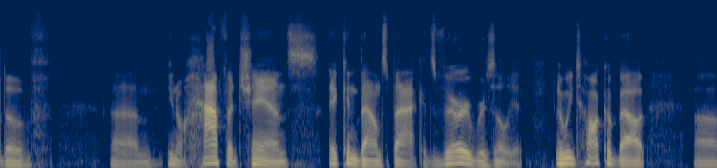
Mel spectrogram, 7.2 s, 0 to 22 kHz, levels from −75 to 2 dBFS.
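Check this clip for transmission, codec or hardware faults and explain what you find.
Two transmission faults are audible.

Short concealed packet loss runs from 1.55 to 1.67 s, just before "you know half a". Three 20 ms gaps were filled by extending the preceding sound. It smears briefly.

A lost packet rebuilt from error correction sits at 5.01 to 5.11 s, before "and we talk". A low-bitrate backup copy replaced 60 ms, likely three packets. It sounds rougher and noisier.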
